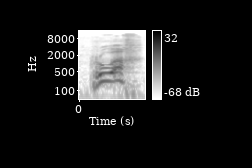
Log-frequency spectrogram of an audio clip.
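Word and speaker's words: רוח: Ahí en la tradición, de hecho dice Ruaj con acento en la U. Ruaj, Elohim, el espíritu divino,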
